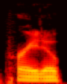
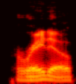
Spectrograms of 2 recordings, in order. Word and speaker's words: Pareto: Parto. And that's how I've always heard it pronounced. It might have a particular Italian flare that you are supposed to say it with like something parto.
